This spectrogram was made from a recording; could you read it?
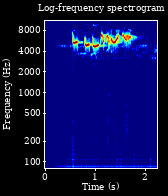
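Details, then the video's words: Short-toed treecreeper song: one brief, very high phrase of about six thin notes over roughly a second, each a quick wavering squeak and the series climbing slightly in pitch toward the end; clean, quiet background. "Canto del Agateador común (Certhia brachydactyla)"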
